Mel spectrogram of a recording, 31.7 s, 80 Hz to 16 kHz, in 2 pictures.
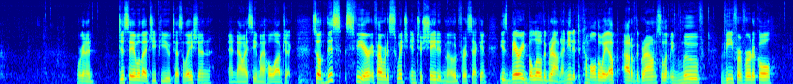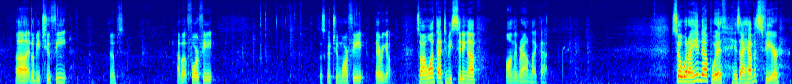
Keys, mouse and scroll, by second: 1.0 click, 2.0 click, 3.2 click, 6.0 click, 7.6 click, 8.5 click, 12.9-14.5 typing, 15.7 click, 16.2-17.0 typing, 18.3 right click, 20.9 v, 21.1 Return, 21.9 click, 22.5-22.8 typing, 22.9 Return, 24.8-26.8 drag, 28.9 right click, 29.4 middle click, 29.5 middle click, 31.2 right click.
